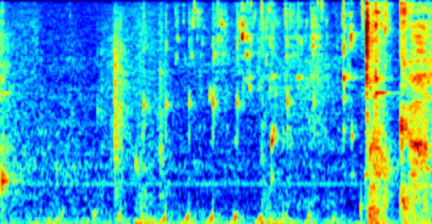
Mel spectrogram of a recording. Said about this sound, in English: Let me get the Mhoba poured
